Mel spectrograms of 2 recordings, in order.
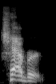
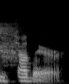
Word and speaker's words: Chabert: I'm always confused on how to pronounce her last name, so I'm glad you said it. Yeah. It's not Chabert. I know that for sure. Right. Yeah. But Lacey Chabert.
